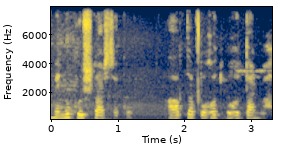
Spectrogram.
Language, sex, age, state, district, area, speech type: Punjabi, female, 18-30, Punjab, Pathankot, urban, spontaneous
